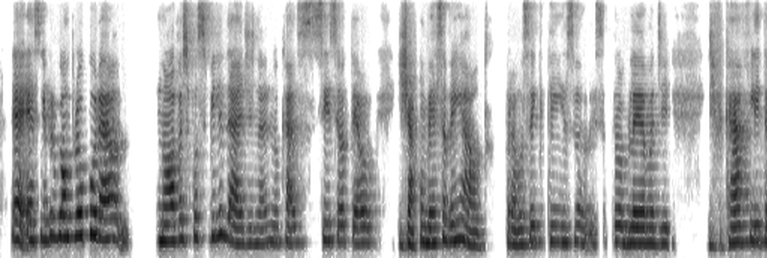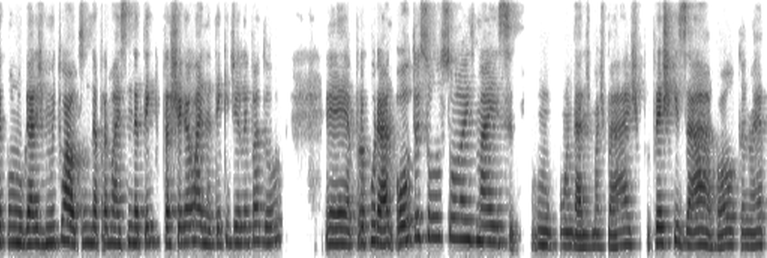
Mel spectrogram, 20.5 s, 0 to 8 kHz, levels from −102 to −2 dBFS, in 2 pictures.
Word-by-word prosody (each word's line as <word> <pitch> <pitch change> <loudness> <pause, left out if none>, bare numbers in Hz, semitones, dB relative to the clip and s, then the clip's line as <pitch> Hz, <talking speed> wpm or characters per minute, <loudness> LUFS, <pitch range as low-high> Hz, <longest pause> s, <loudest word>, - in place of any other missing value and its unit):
É, 220 -3 +6
é 215 - +4
sempre 230 +3 0
bom 250 0 +7
procurar 255 -3 +7 0.5
novas 205 +2 +5
possibilidades, 240 -7 0
né, 175 0 -4
no 190 -1 -6
caso, 185 0 -3
se 190 +3 -6
esse 210 -1 -4
hotel 185 -2 -1 0.3
já 170 -1 +2
começa 180 +1 +3
bem 210 +3 +2
alto 155 -6 -1 0.2
pra 180 -2 -1
você 170 +4 -1
que 190 0 -11
tem 195 -2 -5
essa 190 +1 -3 0.2
esse 190 - -14
problema 180 -1 +3
de 175 0 -4 0.5
de 155 - -7
ficar 185 +5 +2
aflita 195 -1 -2
com 190 0 -3
lugares 175 0 +1
muito 185 +3 -2
altos, 185 -2 +2
não 185 - -2
dá 180 - 0
para 185 - -4
mais 175 0 -4
ainda 180 -2 0
tem 185 +1 -3
que 190 - -12
pra 180 -2 0
chegar 185 +1 -2
lá, 200 - -1
ainda 180 -3 -2
tem 180 - -6
que - - -9
ir - - -8
de 185 - -6
elevador, 190 +3 -5 0.6
eh, 175 -1 0
procurar 185 0 0
outras 220 +6 0
soluções, 240 -3 -3
mas 195 -2 -2 0.3
com 160 -2 -4
com 155 0 -9
andares 140 -2 -2
mais 145 -1 -7
baixos, 165 +4 -5 0.2
pesquisar 180 -3 -1
à 140 - -7
volta, 155 +3 -5
não 150 0 -5
é, 165 +2 -6
185 Hz, 185 wpm, -21 LUFS, 175-205 Hz, 0.6 s, bom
